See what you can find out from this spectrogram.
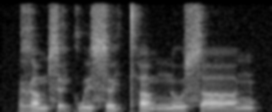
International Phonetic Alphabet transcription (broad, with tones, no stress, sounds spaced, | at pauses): ɣ a˧ m s ə̰˧˥ j k w ɨ˧ s ə˧˩ j t̪ʰ a˧˩ m n o˧ s aː˧˩˨ ŋ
